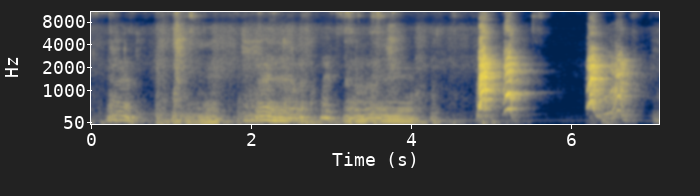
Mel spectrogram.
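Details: German Shepherd at play with his puppy: long, drawn-out rumbling growls with a moaning, vocal quality give way to two bursts of loud, sharp barks near the end.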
